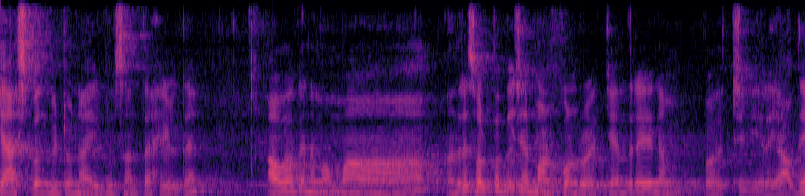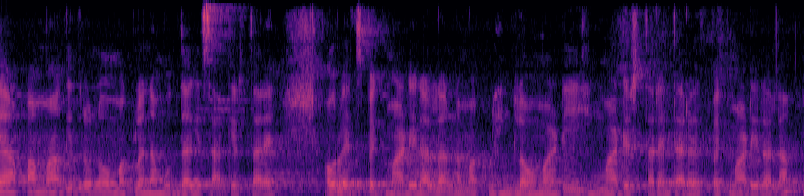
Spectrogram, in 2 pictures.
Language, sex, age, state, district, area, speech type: Kannada, female, 18-30, Karnataka, Hassan, rural, spontaneous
